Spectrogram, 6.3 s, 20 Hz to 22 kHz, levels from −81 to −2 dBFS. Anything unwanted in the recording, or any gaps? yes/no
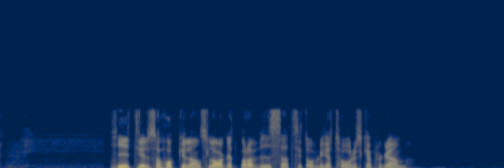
no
